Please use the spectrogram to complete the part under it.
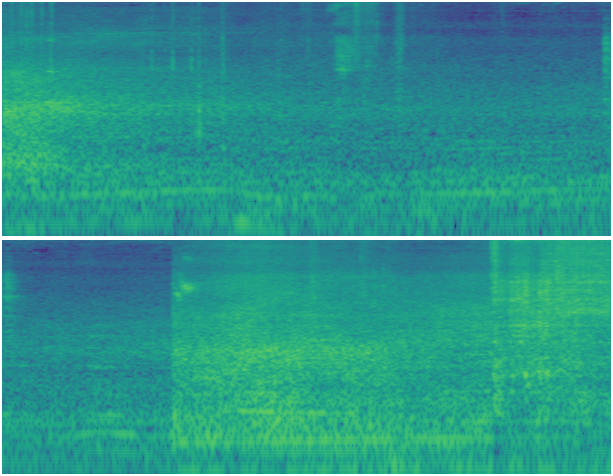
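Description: A motorcycle engine idles with a continuous close rumble during a fuel injector test at a repair shop, then grows noticeably louder partway through as the revs rise.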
